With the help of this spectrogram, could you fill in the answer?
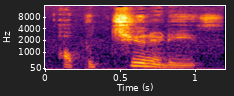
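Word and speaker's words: opportunities: इसको बोलना पड़ेगा आपको अपॉर्चुनिटीज़, अपॉर्चुनिटीज़। तो जो आपका प्राइमरी स्ट्रेस है वो आपका टी के ऊपर है, तो जो ब्रिटिश है वो चा बोलते हैं और अमेरिकन इसको टा से प्रोनाउंस करते हैं।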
